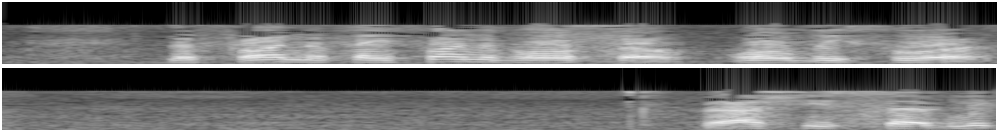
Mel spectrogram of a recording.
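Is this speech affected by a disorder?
No.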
